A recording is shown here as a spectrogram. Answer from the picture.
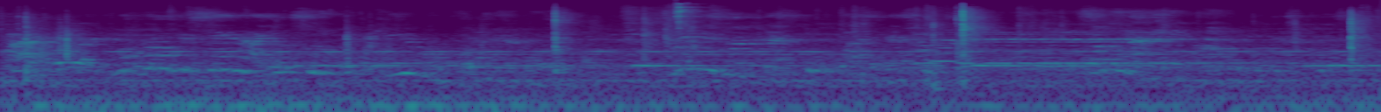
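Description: Faint background music with a singing voice, with a steady low hum beneath it. A few light clicks and taps of kitchen utensils on dishes come through, about four, five and seven seconds in.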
